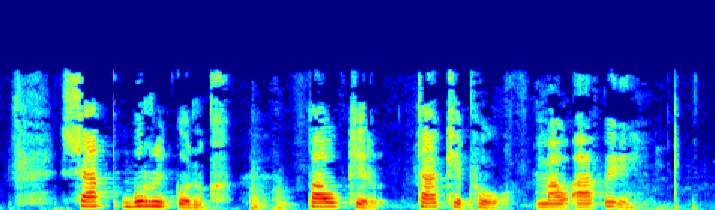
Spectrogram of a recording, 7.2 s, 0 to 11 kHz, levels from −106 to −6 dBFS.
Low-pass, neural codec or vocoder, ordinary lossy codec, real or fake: 7.2 kHz; none; MP3, 32 kbps; real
